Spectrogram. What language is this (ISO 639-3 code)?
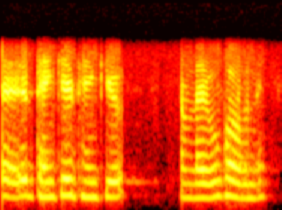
mni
